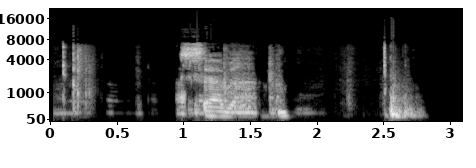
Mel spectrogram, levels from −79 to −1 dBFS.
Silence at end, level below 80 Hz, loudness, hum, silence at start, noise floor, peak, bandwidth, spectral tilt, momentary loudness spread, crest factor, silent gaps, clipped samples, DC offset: 0.3 s; -60 dBFS; -15 LUFS; none; 0.05 s; -47 dBFS; 0 dBFS; 13.5 kHz; -3 dB/octave; 13 LU; 18 dB; 0.83-0.93 s; under 0.1%; under 0.1%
